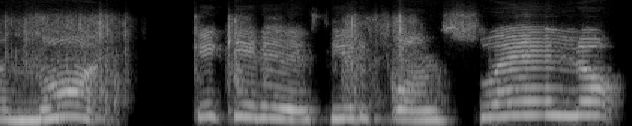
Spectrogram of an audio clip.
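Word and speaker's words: נח: Nos dice que el nombre de Noé en hebreo se pronuncia Noah.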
